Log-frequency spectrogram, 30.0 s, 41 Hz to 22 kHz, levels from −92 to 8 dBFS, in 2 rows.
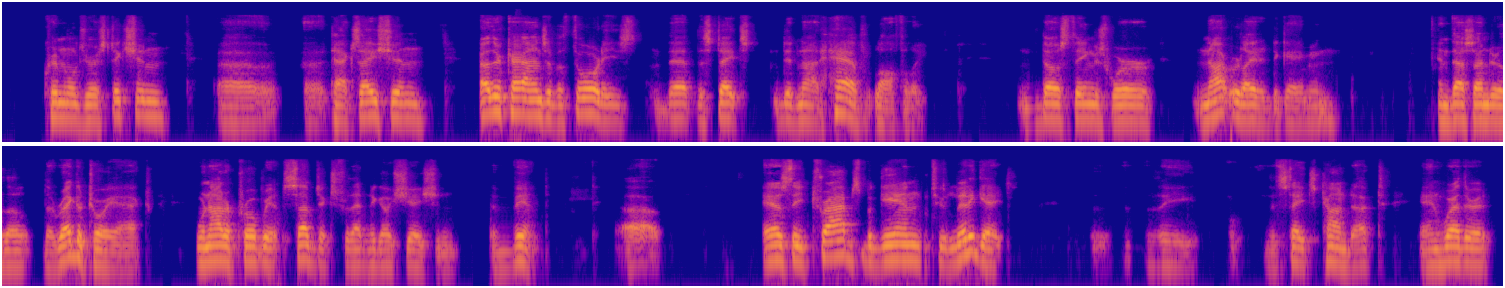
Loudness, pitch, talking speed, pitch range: -23 LUFS, 120 Hz, 105 wpm, 105-130 Hz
